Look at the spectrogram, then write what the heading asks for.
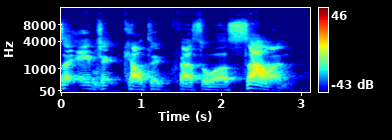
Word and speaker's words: Samhain: Well, before it was ever called Halloween, it was the ancient Celtic festival of salin, pronounced s o w i n.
